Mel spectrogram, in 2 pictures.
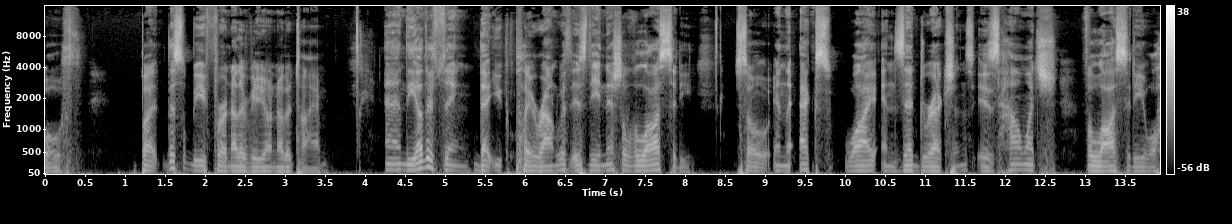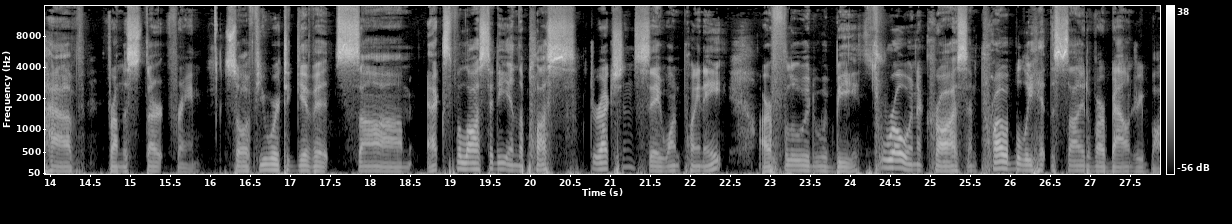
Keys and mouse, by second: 19.1-21.0 drag.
